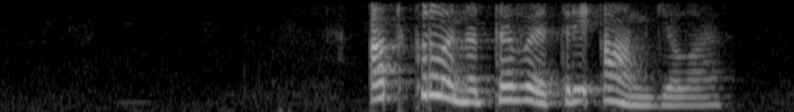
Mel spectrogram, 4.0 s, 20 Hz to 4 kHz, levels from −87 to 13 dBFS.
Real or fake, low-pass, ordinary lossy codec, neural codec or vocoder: real; 3.6 kHz; AAC, 32 kbps; none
